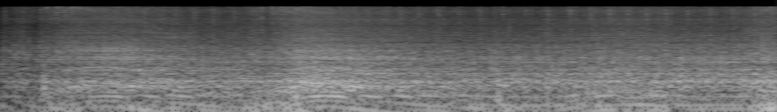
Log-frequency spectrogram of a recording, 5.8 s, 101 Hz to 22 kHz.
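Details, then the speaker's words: 2004 Toyota Camry, 2AZ-FE 2.4 L, 98,000 km, which had a cold-start "krrk" noise: after replacing the loose, worn balancer shaft and refilling coolant, a smooth, even idle with no rattle or knock. Normal idle. "berisik itu sudah hilang. Oke, sempurna. Jadi penyebabnya memang karena balancer yang longgar, teman-teman."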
